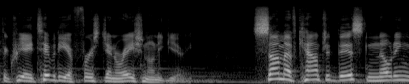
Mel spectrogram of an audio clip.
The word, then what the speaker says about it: onigiri: were 151 different varieties it's pronounced like gif onigiri right onigiri there were 152 51 different varieties of onigiri Oh hard G as in Gig or GERD right yet again okay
